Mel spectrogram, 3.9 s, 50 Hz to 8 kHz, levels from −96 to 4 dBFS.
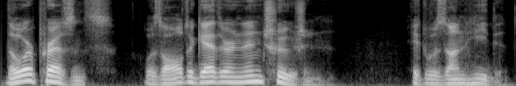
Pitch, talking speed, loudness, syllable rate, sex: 110 Hz, 155 wpm, -18 LUFS, 6.3 syllables/s, male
